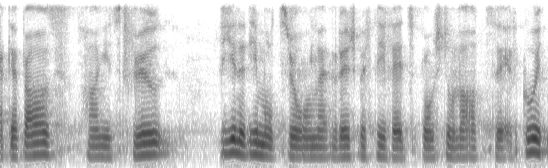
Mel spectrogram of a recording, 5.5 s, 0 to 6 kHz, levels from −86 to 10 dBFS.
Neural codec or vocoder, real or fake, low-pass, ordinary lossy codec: autoencoder, 22.05 kHz, a latent of 192 numbers a frame, VITS, trained on one speaker; fake; 5.4 kHz; Opus, 32 kbps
